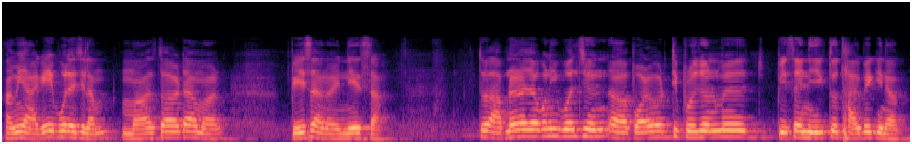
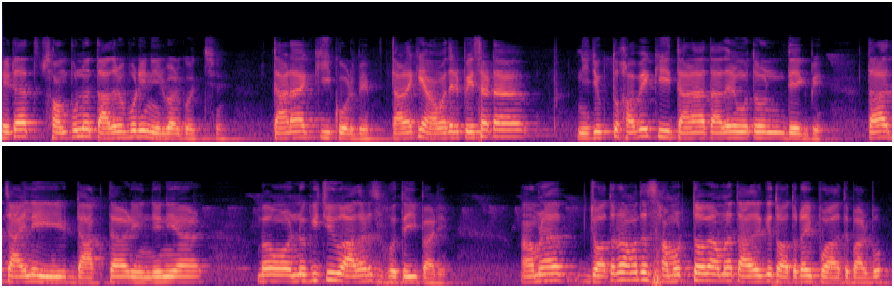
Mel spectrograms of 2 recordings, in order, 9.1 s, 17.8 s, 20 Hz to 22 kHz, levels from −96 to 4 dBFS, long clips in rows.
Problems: constant background noise, background conversations at intervals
